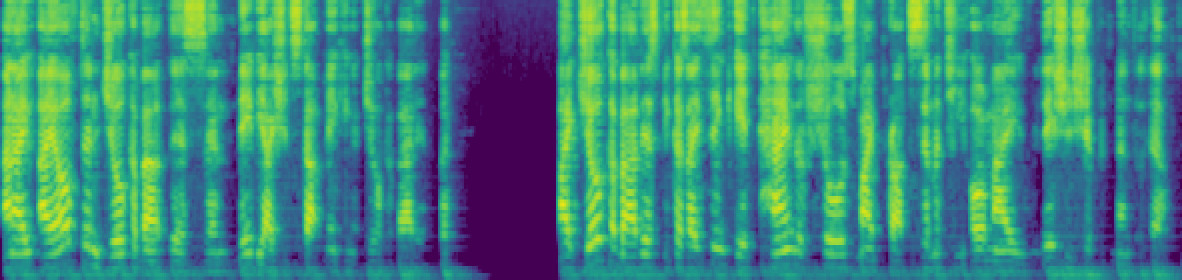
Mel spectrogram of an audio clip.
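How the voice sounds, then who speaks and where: Husky man telling stories. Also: medium pitch, normal speed, rough recording. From Guyana. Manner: animated, folksy storyteller. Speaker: guest. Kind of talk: casual interview storytelling.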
